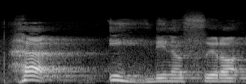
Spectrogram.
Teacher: Angin yang sedikit pada makhrajnya. Itu ha. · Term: alhams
